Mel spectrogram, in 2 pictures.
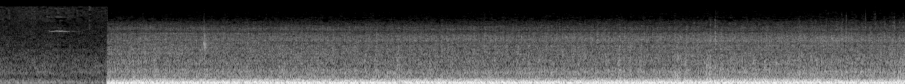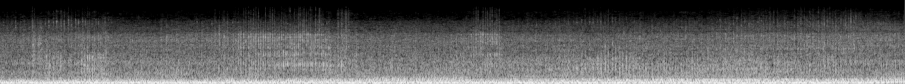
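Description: Group of cruiser motorcycles riding along the road, heard from a bike-mounted camera: a loud, steady low rumble of engines and wind that starts suddenly about a second in.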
